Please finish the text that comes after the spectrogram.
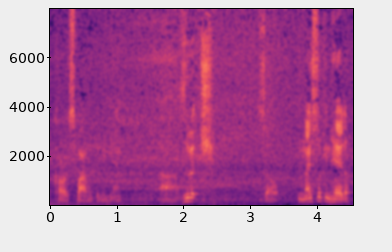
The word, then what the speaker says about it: Żywiec: Again, I've been pronouncing it Zwick for, so forgive me for the mispronunciation.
